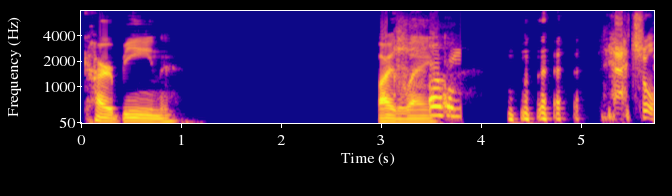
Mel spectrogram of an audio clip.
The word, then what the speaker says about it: carbine: Alright, guys, Kai is really invested in wanting you guys to know that it's pronounced carbine.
